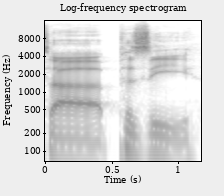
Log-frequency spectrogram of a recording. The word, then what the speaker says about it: Pysyk: Pysyk? Is that how you pronounce his name? Yeah. Yeah, right? It's Pizzy, actually.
